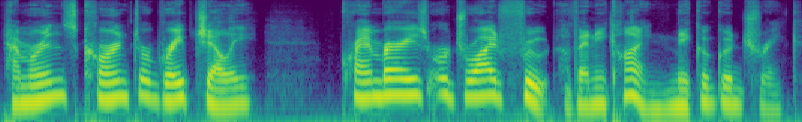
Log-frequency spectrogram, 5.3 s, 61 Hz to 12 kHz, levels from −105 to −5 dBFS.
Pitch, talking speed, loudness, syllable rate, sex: 155 Hz, 180 wpm, -18 LUFS, 5.1 syllables/s, male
